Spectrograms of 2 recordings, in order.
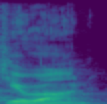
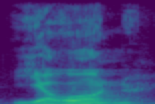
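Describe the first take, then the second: First: The R is a soft English R. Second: The R is a throaty, guttural sound. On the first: "It just comes out Yaron" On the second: "my name is Yaron"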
